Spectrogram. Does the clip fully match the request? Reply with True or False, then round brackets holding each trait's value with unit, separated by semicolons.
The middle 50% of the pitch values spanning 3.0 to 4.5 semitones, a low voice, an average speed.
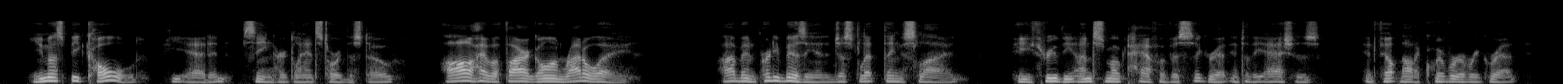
True (3.7 semitones; 125 Hz; 180 wpm)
